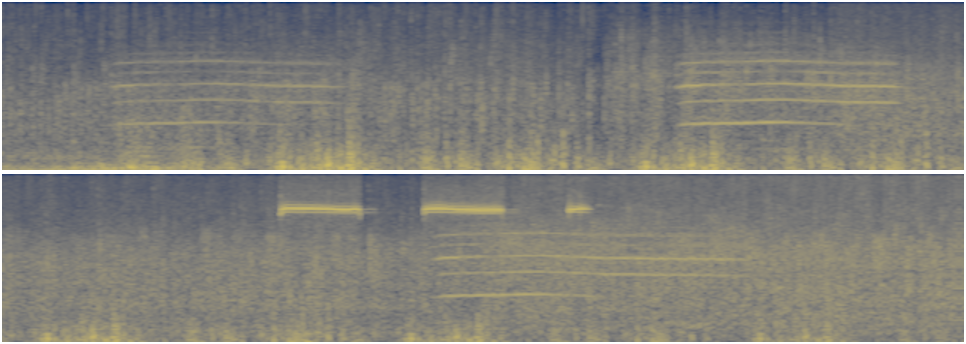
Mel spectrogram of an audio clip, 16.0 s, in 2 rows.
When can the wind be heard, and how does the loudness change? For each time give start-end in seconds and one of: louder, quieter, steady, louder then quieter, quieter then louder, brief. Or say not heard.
0.0-16.0 quieter.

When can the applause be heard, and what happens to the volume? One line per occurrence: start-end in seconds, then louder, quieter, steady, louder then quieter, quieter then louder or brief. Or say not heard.
0.0-16.0 louder.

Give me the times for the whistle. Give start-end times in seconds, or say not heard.
10.3-13.0.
